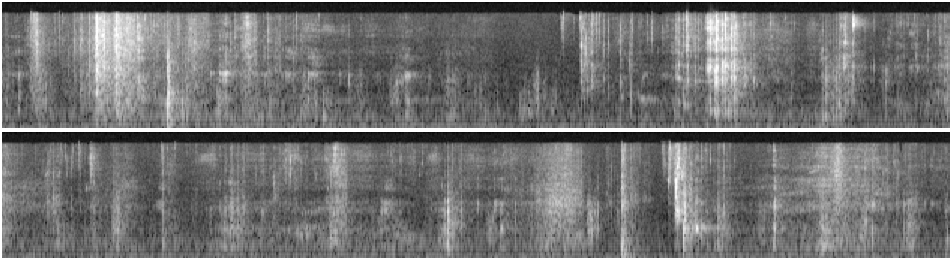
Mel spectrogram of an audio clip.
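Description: Close-up crunching and chewing of tortilla chips, with a few sharp crunches standing out: about half a second in, around three and a half seconds, and again near eight seconds.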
